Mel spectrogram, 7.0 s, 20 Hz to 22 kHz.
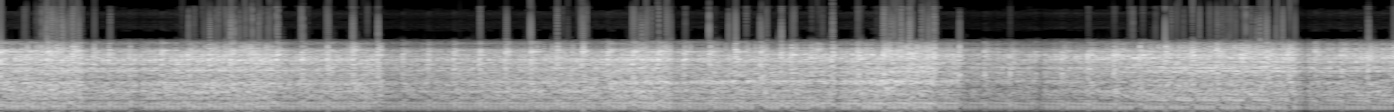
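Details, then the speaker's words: Rotax 247 (about 250cc, 10.5 hp) two-stroke from a 1967 Ski-Doo Olympique, test run after bench rebuild (honed cylinder, new rings, crank bearings, rebuilt Tillotson HL carb), sat 20+ years: loud steady buzz, no knocks or misses; runs fine, needs slight carb adjustment. "Need to do a little bit of carburetor adjustment, but you get the general idea."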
